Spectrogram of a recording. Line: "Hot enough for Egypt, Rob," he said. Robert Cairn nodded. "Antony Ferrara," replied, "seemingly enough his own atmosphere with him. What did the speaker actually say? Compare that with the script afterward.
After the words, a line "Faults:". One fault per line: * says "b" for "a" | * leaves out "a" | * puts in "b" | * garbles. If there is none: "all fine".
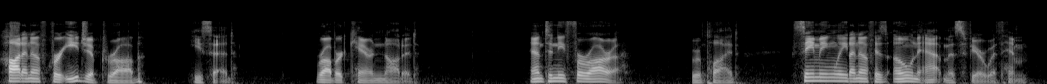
"Hot enough for Egypt, Rob," he said. Robert Cairn nodded. "Antony Ferrara," replied, "seemingly enough his own atmosphere with him.
Faults:
all fine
